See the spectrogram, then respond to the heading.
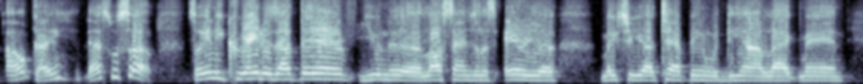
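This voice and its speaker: A man's voice: a little high, fairly even intonation, unhurried, a little mellow. A man hosting a podcast in casual chat, very informal and slangy, swearing freely. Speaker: podcast host.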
